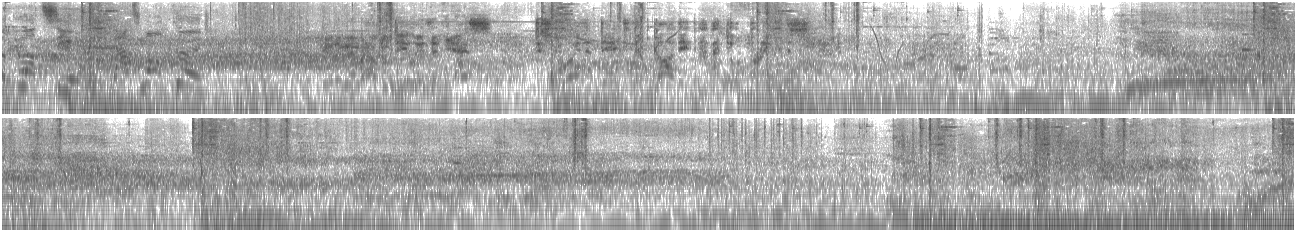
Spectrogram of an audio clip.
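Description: Gunshots boom.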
